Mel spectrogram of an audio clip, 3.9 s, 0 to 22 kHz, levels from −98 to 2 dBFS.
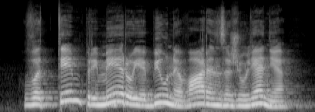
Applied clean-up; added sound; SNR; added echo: none; none; none; none.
